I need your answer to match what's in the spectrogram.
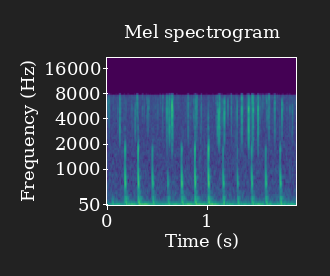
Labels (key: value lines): label: biophony, knock
recorder: SoundTrap 300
